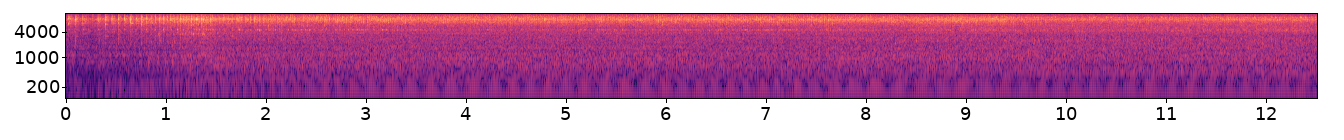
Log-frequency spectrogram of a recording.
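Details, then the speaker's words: Craftsman DYT4000 lawn tractor repowered with 14hp Briggs opposed twin, electric PTO engaged after releasing idler tension: short rough patch then even steady low idle, no misfires or knocks, still charging about 12.2-12.25 V; runs healthy. "and now the PTO is on so as you guys saw uh with the engine idling like this at low idle still charging slowly at 12.45"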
